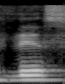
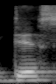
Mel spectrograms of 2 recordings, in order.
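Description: First: The word begins with a soft 'th' sound. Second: The word begins with a hard 'd' sound. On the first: "instead of saying this" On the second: "The D for TH"

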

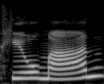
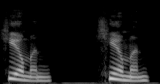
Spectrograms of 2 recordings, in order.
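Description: First: The second vowel is an open a. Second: The second vowel is a closed, reduced a. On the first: The speaker calls it wrong. "No human" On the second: The speaker calls it right. "las A en inglés son más cerraditas"

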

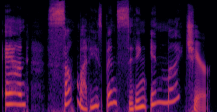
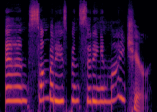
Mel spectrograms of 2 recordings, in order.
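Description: First: It is said in a medium, ordinary voice. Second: It is said in a high, squeaky voice.

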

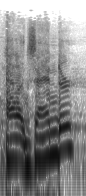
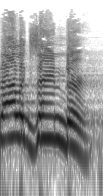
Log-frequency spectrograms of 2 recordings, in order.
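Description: First: It is said a little louder. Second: It is said loudly and clearly.

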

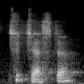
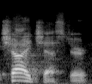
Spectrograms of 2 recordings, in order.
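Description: First: The name is said with a British pronunciation. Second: The name is said with an American pronunciation. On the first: This is how the name is properly said locally. The speaker calls it right. "it's Chichester" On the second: This is how Americans would say it. The speaker calls it wrong. "even though we would say Chichester"

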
